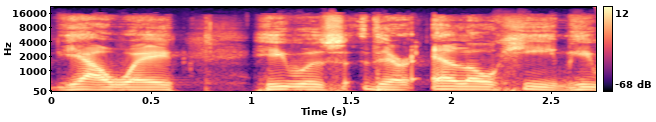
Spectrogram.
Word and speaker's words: Yahweh: The Old Testament, he revealed his name, and we pronounce it Yahweh.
